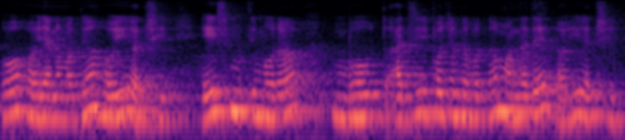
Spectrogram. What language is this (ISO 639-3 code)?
ori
